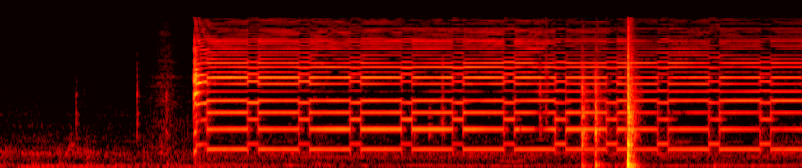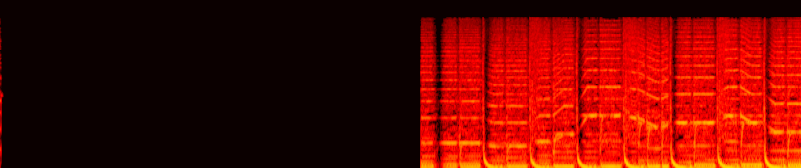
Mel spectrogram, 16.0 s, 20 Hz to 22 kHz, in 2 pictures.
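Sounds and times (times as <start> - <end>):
fire alarm tone: 1.9 - 8.1.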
